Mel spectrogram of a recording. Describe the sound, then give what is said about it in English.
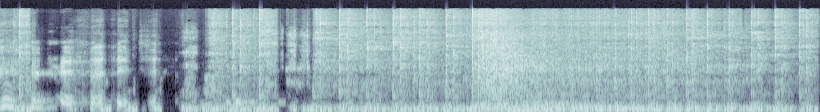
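A loud, rasping roar like a motorcycle engine grinding and scraping along, starting choppy and then holding steady and harsh for several seconds, dominant. “That sounded like a fucking car. Yeah. Scraping. Yeah. It sounded. Sounded like your bike.”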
